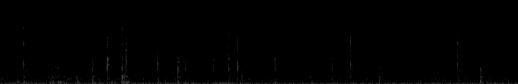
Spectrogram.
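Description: Long nails tap and scratch the lumps of a cured polyurethane spray foam chunk with stringy strands. The sound is a quiet series of sharp, dry clicks and brief scratchy ticks over a low background rumble. Each click reaches up into bright highs and dies away almost instantly.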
